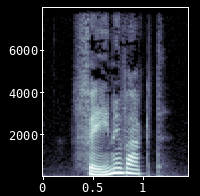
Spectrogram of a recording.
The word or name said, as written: fanevagt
